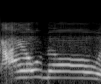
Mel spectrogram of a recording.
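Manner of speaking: high, drawn-out mock exasperation; imitating worked-up boyfriend. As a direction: imitate him getting all worked up, pitch up. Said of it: "so mad and he starts".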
